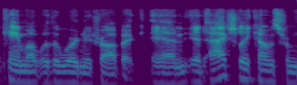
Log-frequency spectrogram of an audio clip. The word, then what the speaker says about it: nootropic: all, even the term, now I've been pronouncing it nootropic, but you pronounce it nootropic. There's a big debate in the neurohacking and biohacking space about how to pronounce it.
